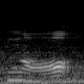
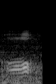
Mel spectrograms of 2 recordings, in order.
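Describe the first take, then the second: First: The word begins with an ng sound. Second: The word begins directly with a vowel sound. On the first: The speaker calls it right. "o sound instead of ngo" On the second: The speaker calls it wrong. "we get lazy and we just saying oh"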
